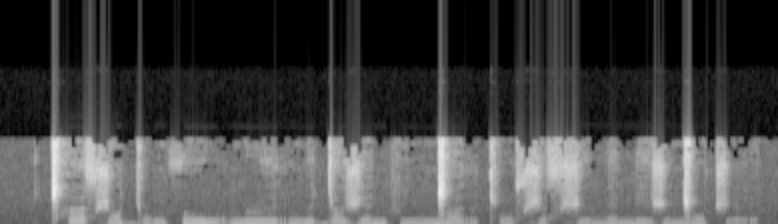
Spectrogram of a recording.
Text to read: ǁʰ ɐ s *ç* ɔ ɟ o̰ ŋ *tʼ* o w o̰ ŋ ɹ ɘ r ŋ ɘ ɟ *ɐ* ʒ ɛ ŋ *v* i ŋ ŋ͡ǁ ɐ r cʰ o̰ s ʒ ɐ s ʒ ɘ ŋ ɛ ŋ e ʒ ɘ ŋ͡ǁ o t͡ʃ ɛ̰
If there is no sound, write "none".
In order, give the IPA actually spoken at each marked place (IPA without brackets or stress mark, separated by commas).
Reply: ʒ, θ, ɐ, f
